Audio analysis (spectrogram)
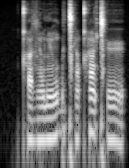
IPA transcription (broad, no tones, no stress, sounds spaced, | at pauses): qʰ e ɮ ə̃ w lʲ ũ ɡ͡b ə ǀʰ ẽ qʰ ẽ ǀʰ ø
